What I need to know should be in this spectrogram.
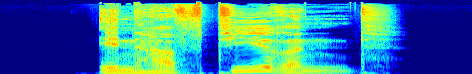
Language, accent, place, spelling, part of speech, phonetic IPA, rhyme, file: German, Germany, Berlin, inhaftierend, verb, [ɪnhafˈtiːʁənt], -iːʁənt, De-inhaftierend.ogg
- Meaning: present participle of inhaftieren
